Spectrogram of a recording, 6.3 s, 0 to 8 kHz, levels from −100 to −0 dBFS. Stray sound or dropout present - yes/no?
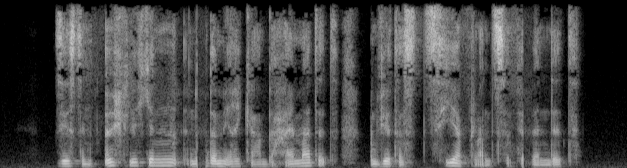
yes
